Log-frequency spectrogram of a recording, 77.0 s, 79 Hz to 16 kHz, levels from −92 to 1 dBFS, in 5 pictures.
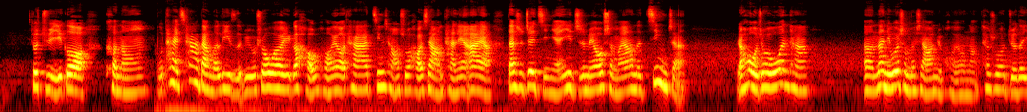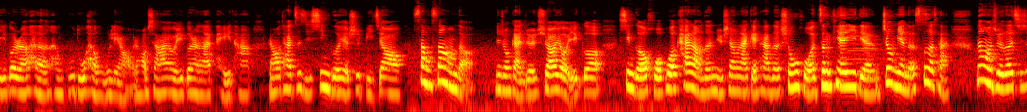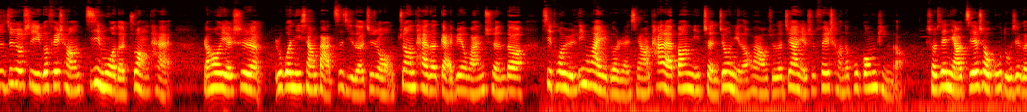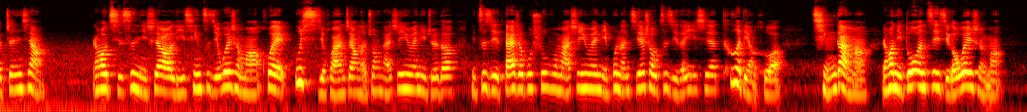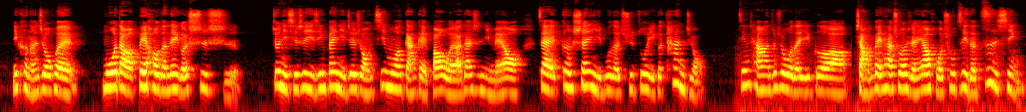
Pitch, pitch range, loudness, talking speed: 230 Hz, 205-255 Hz, -22 LUFS, 280 characters per minute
